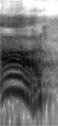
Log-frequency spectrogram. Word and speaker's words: hour: Look at another example, an hour. We are using an with H, but H is not the sound of ha. So that's why H is silent here, and we can listen the sound of O, an R, a sound.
